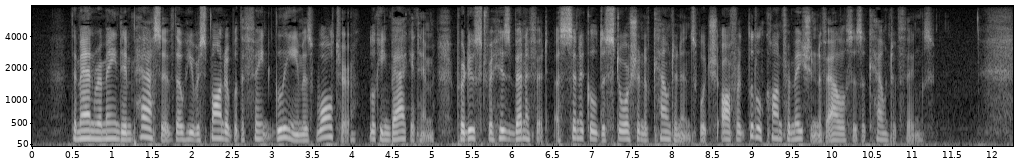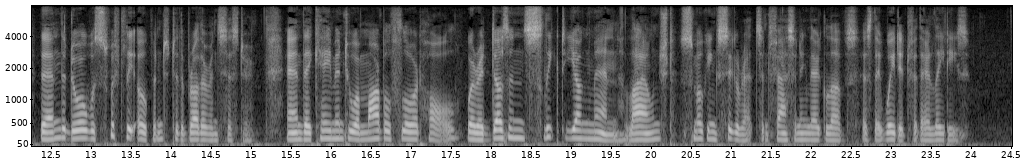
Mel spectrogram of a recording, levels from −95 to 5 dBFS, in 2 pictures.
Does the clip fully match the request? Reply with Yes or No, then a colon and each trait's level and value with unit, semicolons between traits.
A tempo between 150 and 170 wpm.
No: average, 180 wpm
